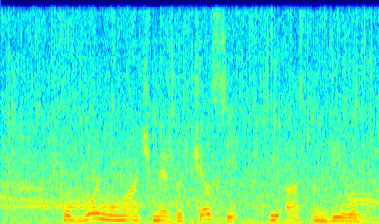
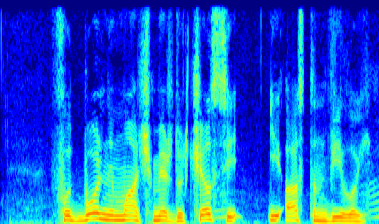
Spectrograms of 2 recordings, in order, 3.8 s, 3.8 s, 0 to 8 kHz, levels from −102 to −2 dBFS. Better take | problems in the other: second | background sound (Crowd + Stream); 5 dB below the speech

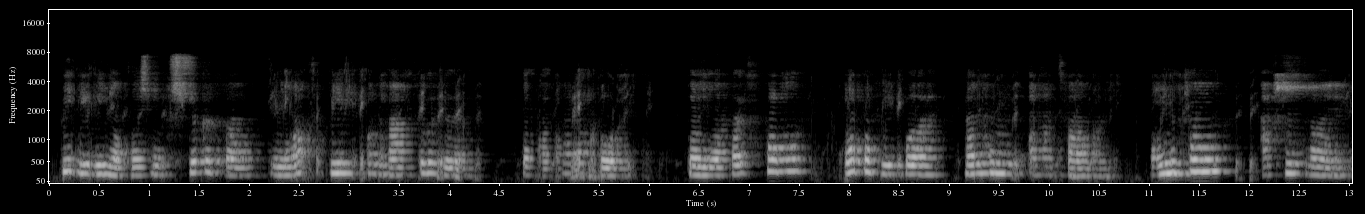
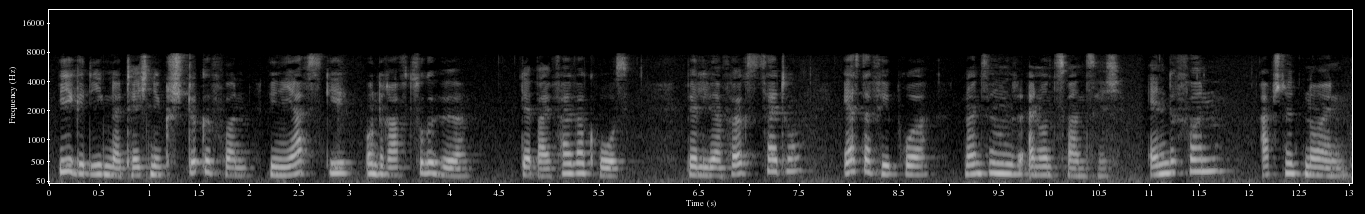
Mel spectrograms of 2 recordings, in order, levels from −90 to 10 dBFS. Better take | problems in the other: second | noise reduction (neural mask model DeepFilterNet 3)

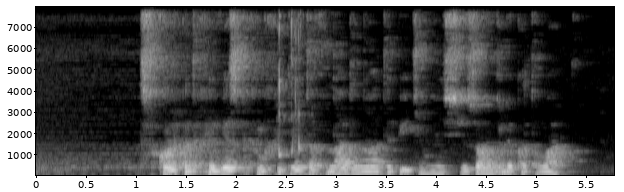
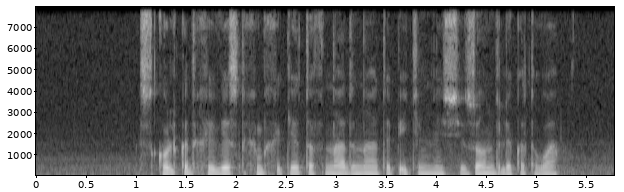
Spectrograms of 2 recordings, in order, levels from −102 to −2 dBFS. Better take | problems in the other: second | noise reduction (classical method WPE with log-MMSE)

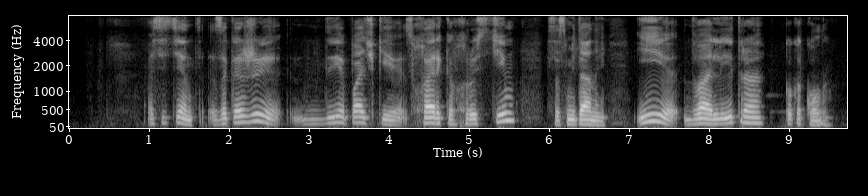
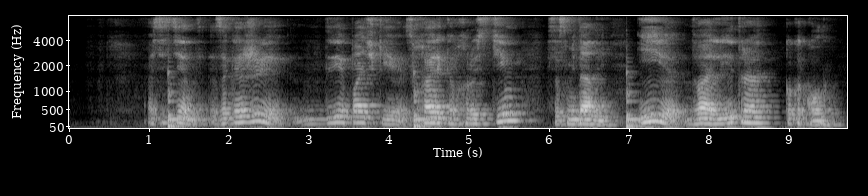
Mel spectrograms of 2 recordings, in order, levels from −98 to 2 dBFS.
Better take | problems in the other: first | background sound (Bowed string instrument); 8 dB below the speech // room echo; dies away in 0.5 s

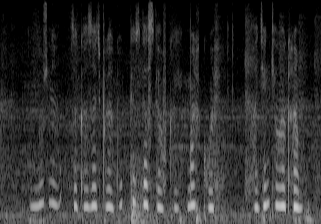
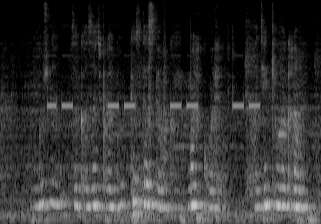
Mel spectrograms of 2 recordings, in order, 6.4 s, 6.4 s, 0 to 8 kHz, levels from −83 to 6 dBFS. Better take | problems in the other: first | background sound (Alarm); 16 dB below the speech // room echo; dies away in 0.6 s

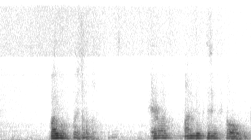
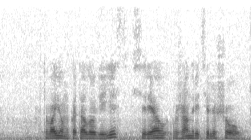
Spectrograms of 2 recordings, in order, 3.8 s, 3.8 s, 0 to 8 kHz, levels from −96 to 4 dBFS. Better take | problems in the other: second | noise reduction (neural mask model DeepFilterNet 3)

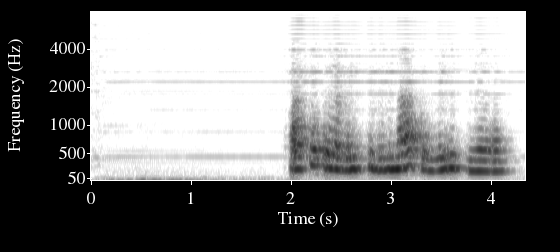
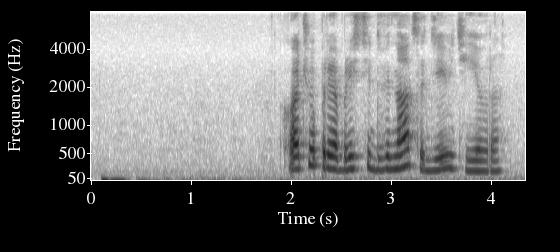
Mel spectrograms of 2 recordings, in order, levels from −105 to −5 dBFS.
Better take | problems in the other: second | noise reduction (neural mask model DeepFilterNet 3)

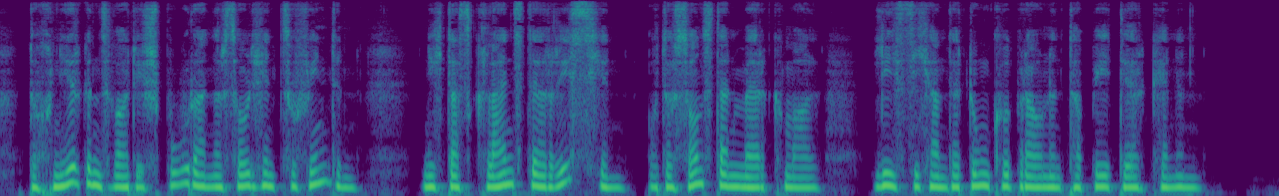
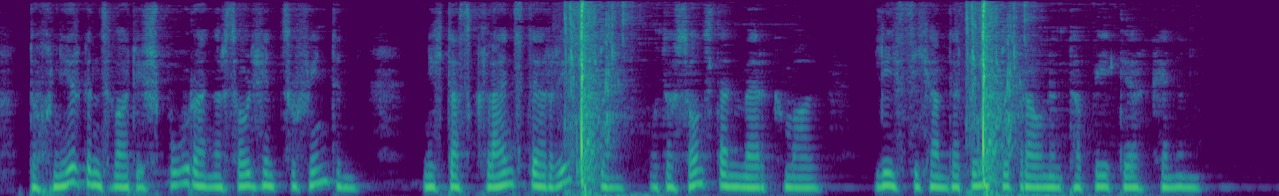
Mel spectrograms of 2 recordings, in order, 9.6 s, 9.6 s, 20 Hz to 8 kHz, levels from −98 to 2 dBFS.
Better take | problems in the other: first | noise reduction (classical method WPE with log-MMSE)

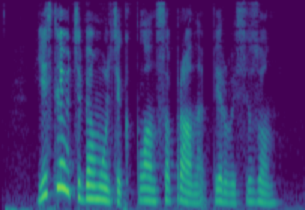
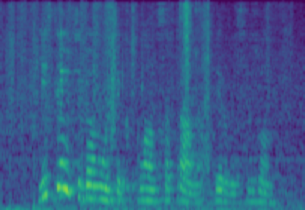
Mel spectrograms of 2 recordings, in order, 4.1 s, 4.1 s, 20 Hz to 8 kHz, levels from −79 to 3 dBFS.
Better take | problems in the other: first | background sound (Domestic sounds, home sounds); 9 dB below the speech // room echo; dies away in 1.6 s

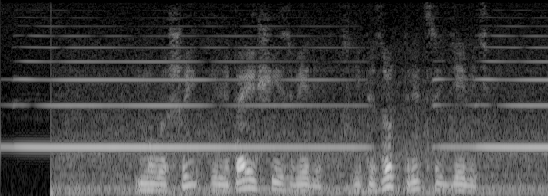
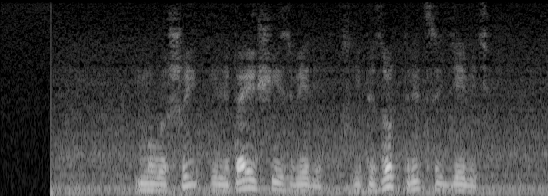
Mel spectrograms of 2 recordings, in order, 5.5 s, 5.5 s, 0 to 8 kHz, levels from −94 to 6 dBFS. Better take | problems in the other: second | background sound (Wind instrument, woodwind instrument); 4 dB below the speech

